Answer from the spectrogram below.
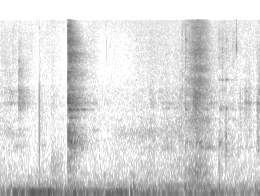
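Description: Glasses of a sweet iced-tea drink called Candy Shop, with ice, clink together in a toast, a quick bright chink followed by a second, slightly longer rattle of glass a moment later, both fairly soft over a low background rumble.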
